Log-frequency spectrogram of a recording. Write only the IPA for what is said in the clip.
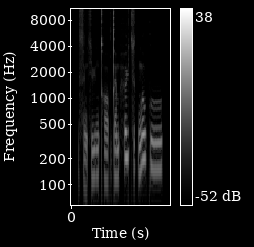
s ɐ˨˩ ŋ s yː˧ ŋ kʰ ɔː˨ k̚ t̪ ɐ˨˧ m h ɵ˥ ɥ t͡s ʊ˧ k̚ m o˥ w k uː˧

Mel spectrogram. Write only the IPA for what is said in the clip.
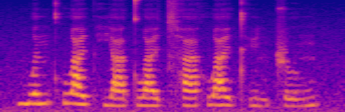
m w ə˥ n kʰ w a˥˩ ɪ̯ pʰ j ä˧˥ t̪ w a˧˥ ɪ̯ t͡sʰ ä˧˥ x w a˥ ɪ̯ t̪ʰ y˨˩ n ʈ͡ʂ ʊ˧˥ ŋ

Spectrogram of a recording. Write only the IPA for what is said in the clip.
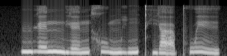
m ɥ ɛ˥ n n̪ j ɛ˧˥ n x u˥˩ m i˧˥ ŋ pʰ j ä̰˨˩ pʰ w e˥˩ ɪ̯

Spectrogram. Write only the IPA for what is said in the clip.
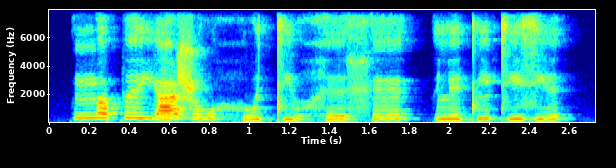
ŋ ɐ˦ p e˦ j a˩˥ ʐ u˩˧˩ h u˩˧˩ tʲ u˧˩ h e˩˧˩ x ẽ˦ | lʲ ɐ˧˩ tʲ ẽ˦ tʲ e˩˥ zʲ e˩˥

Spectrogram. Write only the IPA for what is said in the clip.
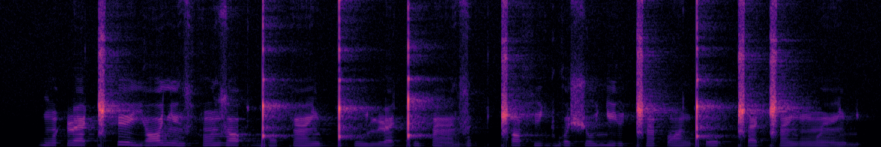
ɡʷ ẽ ʔ ɭ æ ǁʰ e j ɒ lʲ ẽ z h õ z ɒ ʔ ɡ͡ǃ ɒ k æ̃ ʎ ǃʰ u ʎ ɭ æ ǃ i p æ̃ z | ǁ ɒ x i ʎ ɡʷ æ ʃ o ʎ j i ǁ æ̃ ʔ lˠ ẽ ǃʼ o ʔ ǁ æ ǁ æ̃ ʎ ŋʷ ẽ ʎ

